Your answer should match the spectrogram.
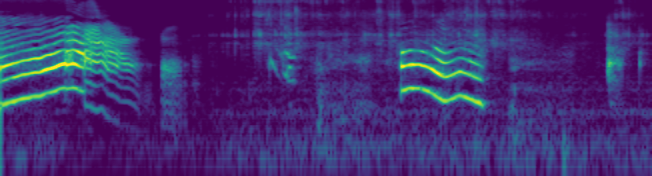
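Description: A toddler's high-pitched squeals: a loud one of about a second with a wavering pitch, then a shorter wavering squeal about two and a half seconds in.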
